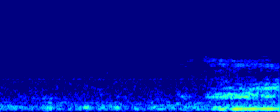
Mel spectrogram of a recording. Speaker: Oh, my stomach growling. Y'all hear it?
